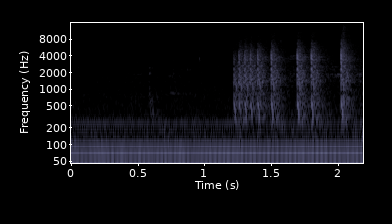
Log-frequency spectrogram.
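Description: Low steady hum, then a short run of light clicks about a second in as a plastic cover piece is handled against a radio chassis.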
